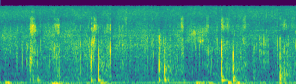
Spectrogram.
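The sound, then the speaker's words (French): Quiet footsteps going down a set of stairs: many soft, light thuds and scuffs in an uneven rhythm, faint against a low background hum. “Ils descendent des escaliers en évitant de faire du bruit.”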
